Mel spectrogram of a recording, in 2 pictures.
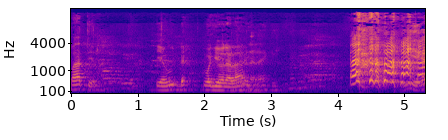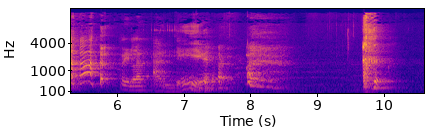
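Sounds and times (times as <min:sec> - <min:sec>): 
speech: 0:00.0 - 0:00.7, 0:01.3 - 0:03.2, 0:04.2 - 0:08.3, 0:09.8 - 0:10.1
laughter: 0:03.3 - 0:06.0, 0:07.2 - 0:08.6
person coughing: 0:09.7 - 0:10.2.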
